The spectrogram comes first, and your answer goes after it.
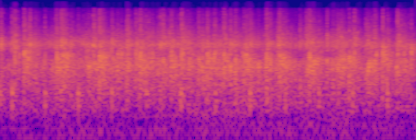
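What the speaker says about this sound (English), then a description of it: "If you could give a little wave and give them a round of applause." At a Noblesville groundbreaking ceremony with Pacers Sports & Entertainment, an audience gives sustained, even applause for city council members, a thick wash of many hands clapping throughout without speech.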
